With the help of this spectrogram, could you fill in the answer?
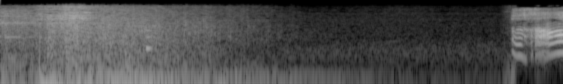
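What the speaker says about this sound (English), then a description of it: "You were all caught in the shockwave of the explosion" A loud, close blast in Genshin Impact opens with a heavy low boom that decays into a long rumbling tail, then a sharp new sound cuts in near the end.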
